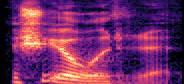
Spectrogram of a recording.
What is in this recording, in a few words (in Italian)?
"e ci orre", crespinese, vocabolario dialettale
